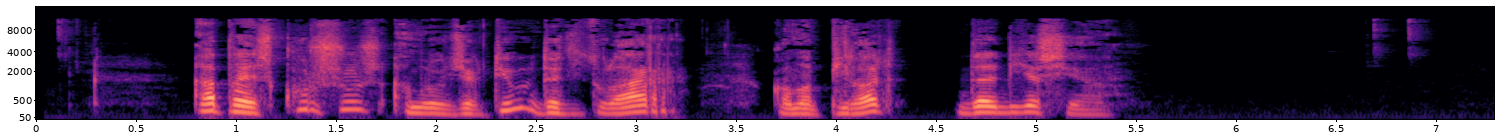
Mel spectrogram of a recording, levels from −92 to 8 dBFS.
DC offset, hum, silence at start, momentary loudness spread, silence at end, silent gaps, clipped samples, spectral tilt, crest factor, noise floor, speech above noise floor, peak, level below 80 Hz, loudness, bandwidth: under 0.1%; none; 0.8 s; 14 LU; 1.95 s; none; under 0.1%; -4.5 dB/octave; 24 dB; -79 dBFS; 58 dB; 0 dBFS; -64 dBFS; -21 LUFS; 11.5 kHz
